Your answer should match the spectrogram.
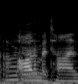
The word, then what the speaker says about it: automaton: they ended up replacing it with kind of a ottoman hand. Is that how you pronounce that? – Like an automaton. There we go.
